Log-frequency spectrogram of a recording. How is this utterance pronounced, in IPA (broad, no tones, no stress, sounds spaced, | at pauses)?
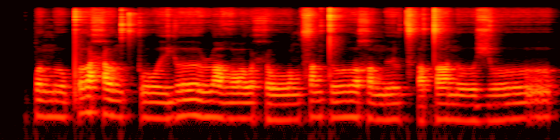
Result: p ʌ ŋ ɤ o̯ pʼ ʌ ħ ʌː ŋ t͡sʼ oː e̯ j əː ɹ ə ðˤ oː ħ oː ŋ sˤ ə ŋ t ɤː χ ʌ ŋ ɘ l t͡sʼ ə tˤ ʌ n ɤː ʒ ɤː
